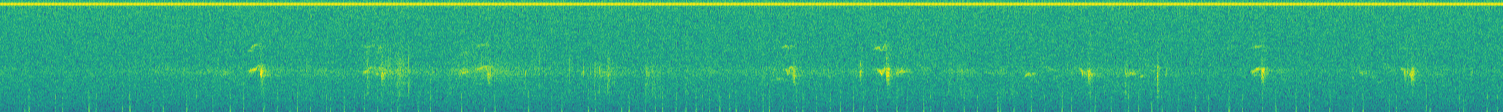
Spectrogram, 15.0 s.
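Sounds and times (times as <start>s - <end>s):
rapid irregular low tapping: 0.0s - 15.0s
small bird chirping: 2.0s - 6.3s, 6.9s - 11.8s, 12.4s - 12.9s, 13.5s - 14.5s.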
